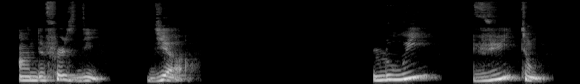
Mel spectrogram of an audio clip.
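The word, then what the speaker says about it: Louis Vuitton: on the first dior Louis Viton Louis Viton is hard because first you don't pronounce s of Louis L and Louis Louis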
